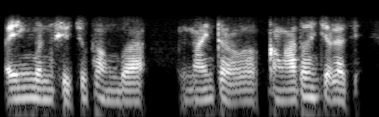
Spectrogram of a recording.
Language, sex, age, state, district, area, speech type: Manipuri, male, 30-45, Manipur, Imphal West, urban, conversation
